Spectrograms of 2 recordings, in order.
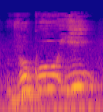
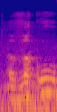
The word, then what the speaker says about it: وقوع: الوقوعی پڑھ رہے ہیں، حالانکہ وقوعی کی واو پر پیش ہے، اور 5 مرتبہ آپ پھر سماعت فرمائیں، 5 مرتبہ وقوع پڑھ رہے ہیں، حالانکہ صحیح تلفظ وقوع ہے۔ حالانکہ صرف کا ابتدائی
